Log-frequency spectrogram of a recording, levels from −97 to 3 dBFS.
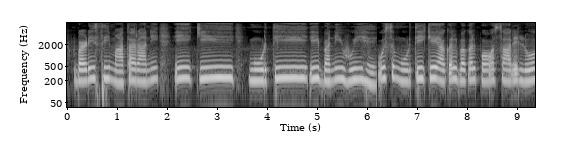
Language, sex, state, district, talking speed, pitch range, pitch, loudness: Hindi, female, Maharashtra, Sindhudurg, 110 wpm, 205-235 Hz, 225 Hz, -23 LUFS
